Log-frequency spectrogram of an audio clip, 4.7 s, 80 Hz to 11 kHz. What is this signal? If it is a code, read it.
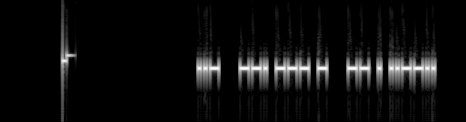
Morse code, heard as a keyed tone, about 40 wpm, 700 Hz. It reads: U GOT ME?
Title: Sentences from Top 300 Words and Abbreviations 40wpm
